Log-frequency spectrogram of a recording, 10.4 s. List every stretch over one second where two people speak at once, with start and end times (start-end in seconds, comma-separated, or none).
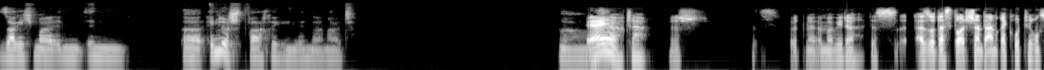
none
